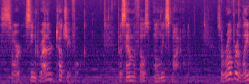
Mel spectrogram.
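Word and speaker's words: Psamathos: I always pronounce it samios but then the story says that he pronounces the p in front of it very precisely so I get I guess it is pthos which I sure whatever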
